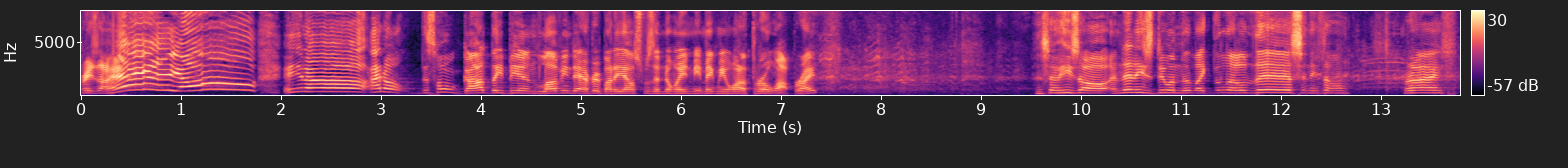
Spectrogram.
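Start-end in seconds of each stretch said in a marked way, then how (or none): 0.4-1.8 very high, loud, chipper, chirpy mock voice. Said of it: "he shows up all chipper".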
